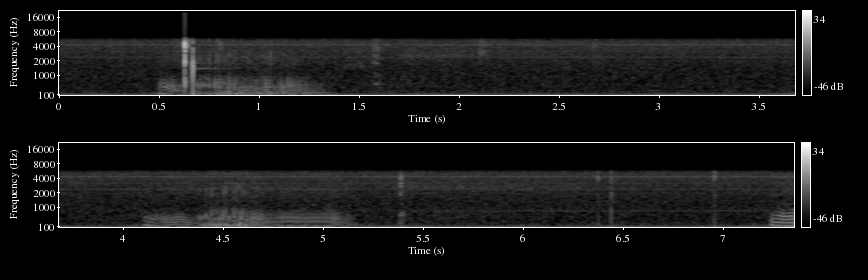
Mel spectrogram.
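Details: A pet sleeping at her owner's feet snores, two slow rattling snores about three and a half seconds apart, a third just starting, over a low room hum.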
